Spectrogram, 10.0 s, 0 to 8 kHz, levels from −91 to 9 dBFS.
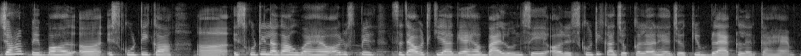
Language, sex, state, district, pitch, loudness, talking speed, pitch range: Hindi, female, Bihar, Samastipur, 230 Hz, -22 LUFS, 175 wpm, 220-255 Hz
